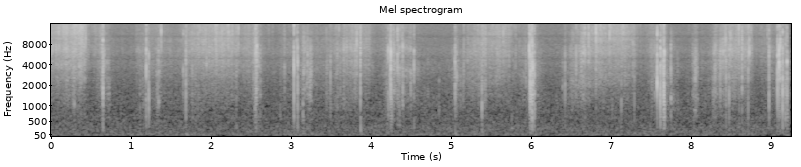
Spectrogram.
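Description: Long nails tap and scratch a brown kraft paper coffee pouch with a white label that appears filled. Sharp, bright, dry clicks and crinkles scatter over a quiet, steady papery hiss, each tap dying instantly with no ring.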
